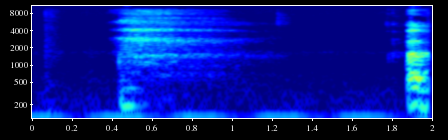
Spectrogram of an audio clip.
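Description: A woman's breathy sigh lasting about half a second, followed near the end by her voice starting again, over a steady low hum.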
